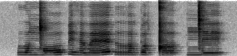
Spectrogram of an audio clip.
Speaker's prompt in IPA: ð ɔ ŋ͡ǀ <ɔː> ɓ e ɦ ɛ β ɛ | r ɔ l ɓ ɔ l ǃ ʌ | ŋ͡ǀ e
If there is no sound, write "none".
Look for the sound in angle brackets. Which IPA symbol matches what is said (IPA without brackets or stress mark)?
ɔː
